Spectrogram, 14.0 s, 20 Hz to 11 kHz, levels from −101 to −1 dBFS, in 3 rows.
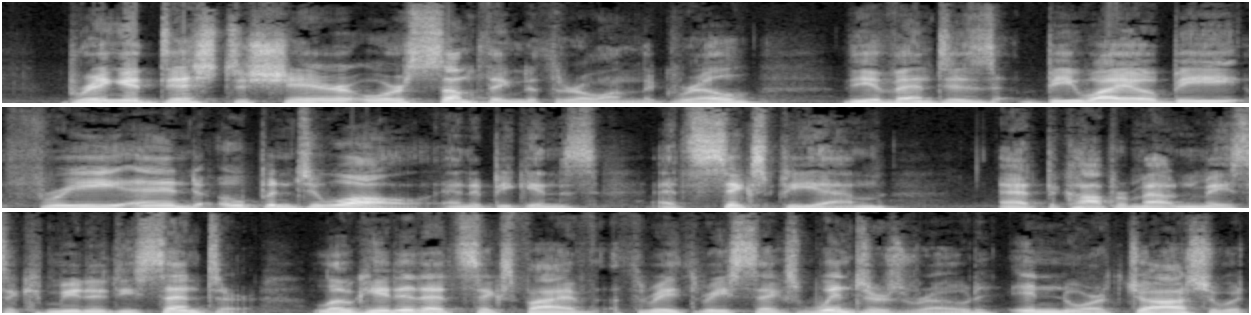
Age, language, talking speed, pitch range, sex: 30-49, English, 175 wpm, 110-165 Hz, male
